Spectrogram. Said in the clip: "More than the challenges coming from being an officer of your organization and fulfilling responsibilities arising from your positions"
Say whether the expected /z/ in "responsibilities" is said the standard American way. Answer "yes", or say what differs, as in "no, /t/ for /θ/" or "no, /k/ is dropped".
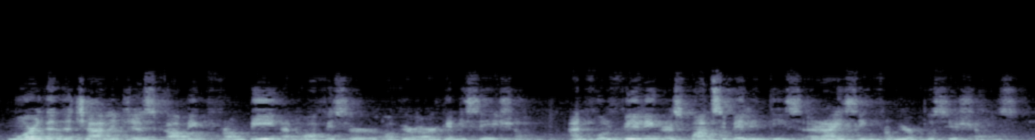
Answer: no, /s/ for /z/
